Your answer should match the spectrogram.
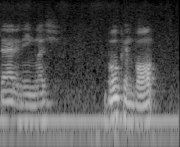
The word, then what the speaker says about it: Buchenwald: Buchenwald. It's pronounced that way in German. B-U-C-H-E-N-W-A-L-D.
